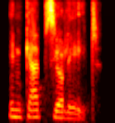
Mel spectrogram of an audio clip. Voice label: "Encapsulate", Indian

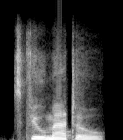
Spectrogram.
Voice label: "sfumato", Indian

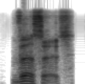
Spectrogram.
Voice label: "verset", British

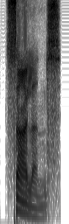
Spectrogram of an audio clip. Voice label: "silence", British

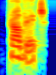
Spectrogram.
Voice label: "probit", Indian; Dictionary

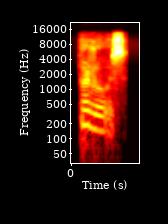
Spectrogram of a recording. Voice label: "peruse", Indian; Dictionary

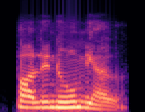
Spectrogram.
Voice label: "Polynomial", Indian; Dictionary

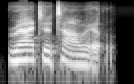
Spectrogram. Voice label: "ratatouille", Indian

